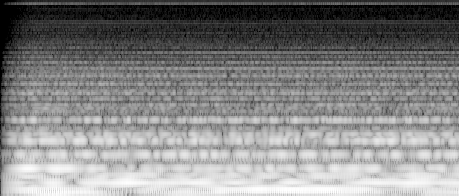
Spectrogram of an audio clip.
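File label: chord pad, Pads; Best Service; XX Large - Pads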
